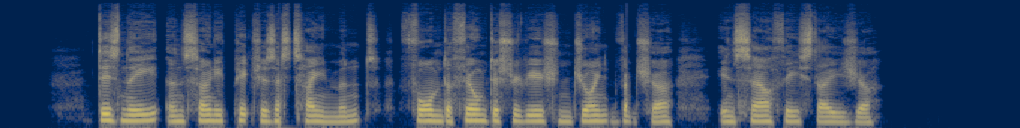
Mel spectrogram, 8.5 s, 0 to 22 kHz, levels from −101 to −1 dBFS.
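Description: At 2.33 s the speech skips forward with no silence in between. About a tenth of a second is missing and the two edges are butted together. This is audio missing between chunks, likely from a recorder working in 3.0 s blocks and dropping material at each changeover. On a waveform it appears as a sudden discontinuity in level and phase. On a spectrogram it is a vertical seam where the harmonic tracks jump instead of gliding.

From 3.25 to 3.27 s comes damaged data in a compressed stream. Corrupted bytes made the decoder misread its frames and hunt for the next valid header, producing a brief glitch. A spectrogram shows a short vertical disturbance unrelated to the surrounding speech.

At 5.22 s the same chunk-boundary skip recurs, again cutting out about a tenth of a second. It leaves the same abrupt seam in the waveform and the same broken harmonic tracks on the spectrogram.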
